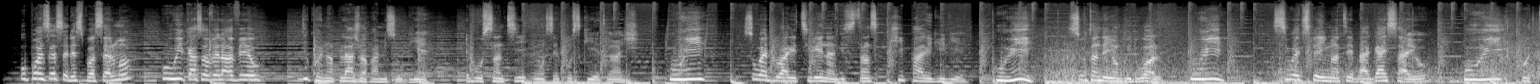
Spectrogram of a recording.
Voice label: TSUNAMI RADIO CREOLE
